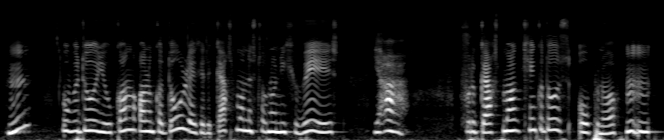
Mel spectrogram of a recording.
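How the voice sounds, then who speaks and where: A woman's voice: high voice, normal speed. A woman voicing a puzzled, well-behaved young girl in a toy figure play video.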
